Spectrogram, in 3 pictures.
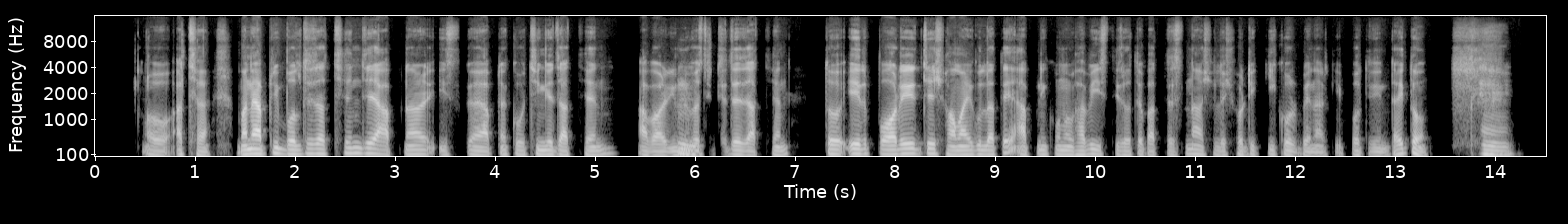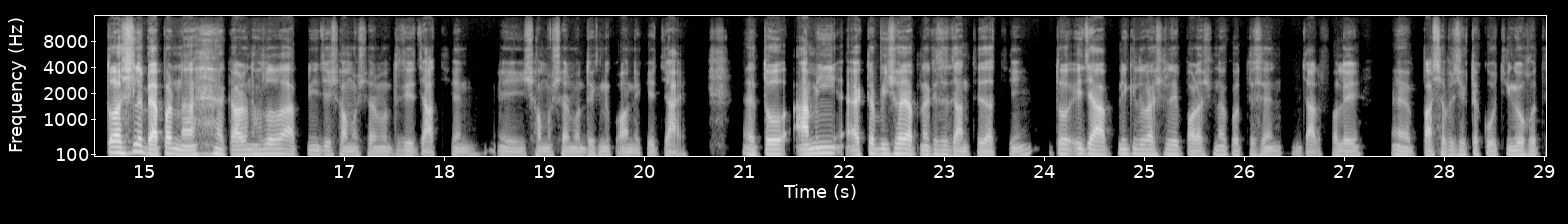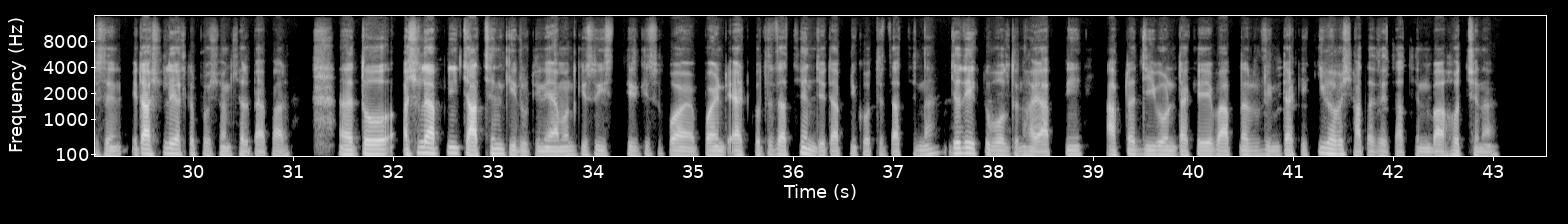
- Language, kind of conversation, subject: Bengali, advice, কেন আপনি প্রতিদিন একটি স্থির রুটিন তৈরি করে তা মেনে চলতে পারছেন না?
- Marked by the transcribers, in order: other background noise; sigh; "কিন্তু" said as "কিন্তুক"; "কিন্তু" said as "কিন্তুক"; "করতেছেন" said as "হরতেছেন"; "স্থির" said as "ইস্থির"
